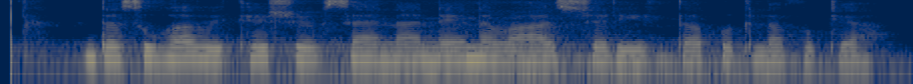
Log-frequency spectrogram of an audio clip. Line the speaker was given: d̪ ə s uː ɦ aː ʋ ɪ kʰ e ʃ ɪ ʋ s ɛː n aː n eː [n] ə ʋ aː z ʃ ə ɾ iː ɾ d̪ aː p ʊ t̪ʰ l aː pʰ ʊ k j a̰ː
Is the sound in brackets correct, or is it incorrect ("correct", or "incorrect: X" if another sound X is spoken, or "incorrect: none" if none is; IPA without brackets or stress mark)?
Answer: correct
